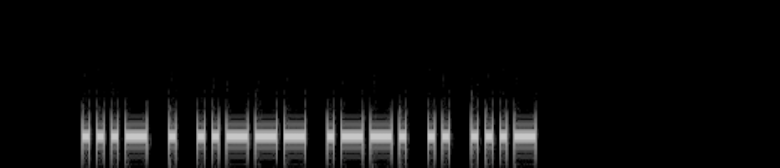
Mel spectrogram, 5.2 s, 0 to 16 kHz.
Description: Morse code, heard as a keyed tone, about 25 wpm, 700 Hz. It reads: VE2PIV
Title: DXCC-100 Call Signs - 6 Characters - Repeated 3x - 25wpm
